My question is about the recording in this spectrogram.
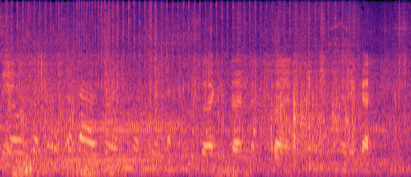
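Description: People talking in the background, over a low rumble.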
